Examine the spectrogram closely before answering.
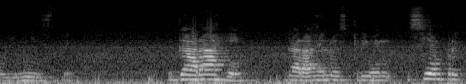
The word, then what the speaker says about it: viniste: Veniste, ya de esta la hablé, veniste no se dice veniste, sino viniste.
